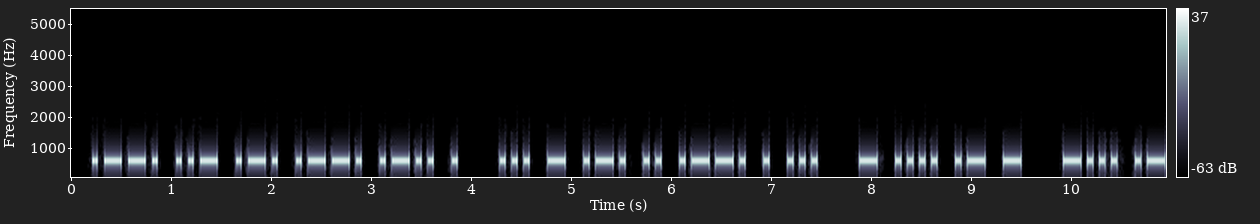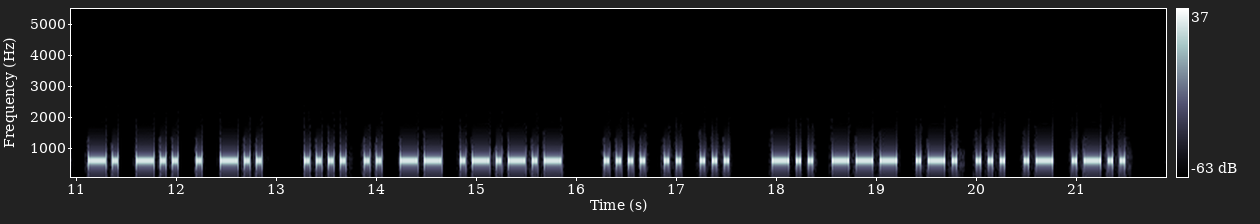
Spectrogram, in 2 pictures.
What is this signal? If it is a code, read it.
Morse code, heard as a keyed tone, about 20 wpm, 600 Hz. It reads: PURPLE STRIPES THAT BANDED HIM. HIS DORSAL
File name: the old man and the sea part 2 20wpm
